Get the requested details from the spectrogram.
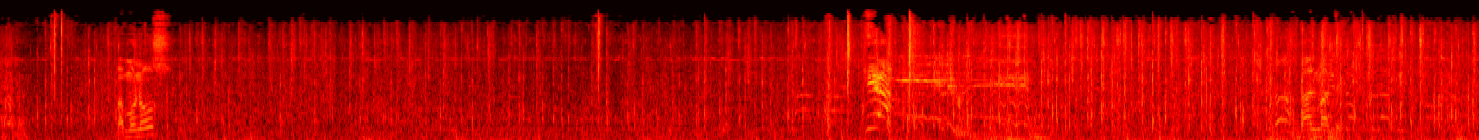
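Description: Carriage wheels rumble over a rough street.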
